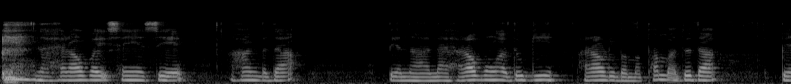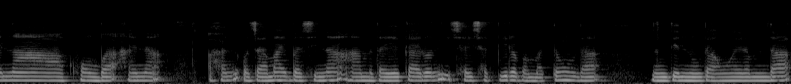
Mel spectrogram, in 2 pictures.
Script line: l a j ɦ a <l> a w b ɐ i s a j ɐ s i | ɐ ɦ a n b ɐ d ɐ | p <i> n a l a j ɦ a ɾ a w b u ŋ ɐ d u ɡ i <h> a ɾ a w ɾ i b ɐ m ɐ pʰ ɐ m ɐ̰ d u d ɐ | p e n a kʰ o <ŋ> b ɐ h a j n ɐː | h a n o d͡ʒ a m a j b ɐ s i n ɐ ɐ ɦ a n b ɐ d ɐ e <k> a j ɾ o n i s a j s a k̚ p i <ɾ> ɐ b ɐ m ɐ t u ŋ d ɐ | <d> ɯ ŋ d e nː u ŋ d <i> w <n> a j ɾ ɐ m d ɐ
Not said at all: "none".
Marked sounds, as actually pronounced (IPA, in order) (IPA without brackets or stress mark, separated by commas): ɾ, e, h, ŋ, k, ɾ, n, a, ŋ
